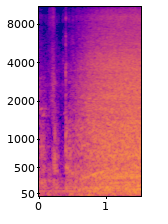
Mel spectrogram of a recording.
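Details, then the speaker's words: 1991 Fiat Panda 4x4 replacement radiator cooling fan with new connectors, ignition on: soft rush of air builds within half a second and holds steady; fan runs evenly, blowing from outside into the car, correct direction. "feel if its is blowing? - yes it blows yes he blows into the car, he blows from outside to the inside of the car"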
